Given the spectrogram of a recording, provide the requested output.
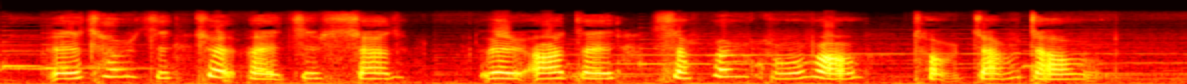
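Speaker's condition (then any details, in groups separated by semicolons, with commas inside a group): Spinal muscular atrophy; writes with two usable fingers, needs mother's help to drink water, not yet on new drug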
